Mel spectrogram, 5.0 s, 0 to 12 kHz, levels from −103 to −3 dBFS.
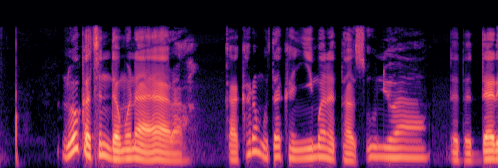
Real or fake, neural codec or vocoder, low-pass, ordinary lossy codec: real; none; 7.2 kHz; none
